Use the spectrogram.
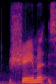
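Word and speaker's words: Seamus: right so so so my venmo is at sheamus see my name is horribly difficult to pronounce and spell so it's s at s-e-a-m-u-s-c-o-u-g-h-l-i-n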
